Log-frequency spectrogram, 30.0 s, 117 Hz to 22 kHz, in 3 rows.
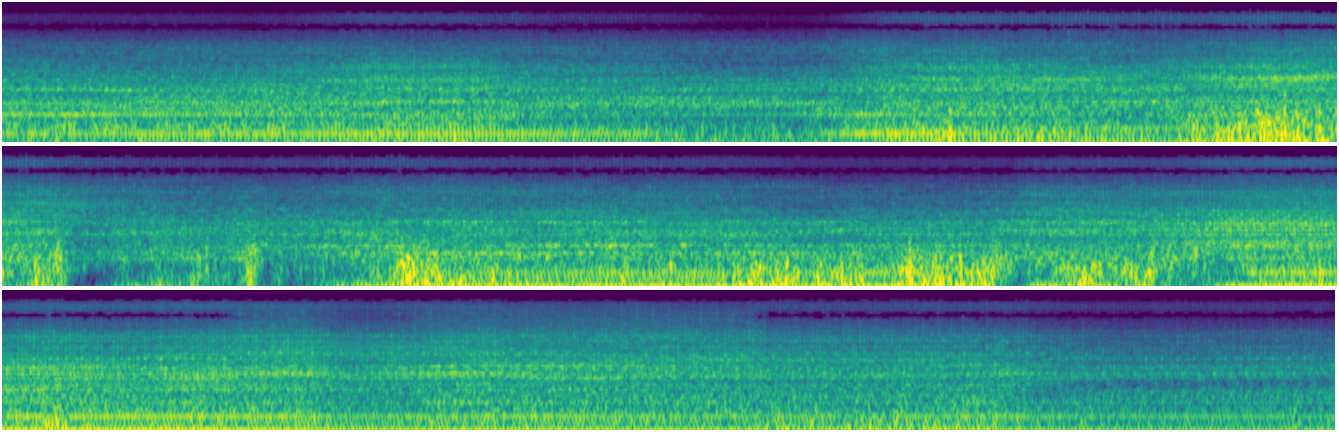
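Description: John Deere 650G bulldozer's diesel engine idling steadily, heard up close; its low hum thins out briefly a couple of times midway.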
